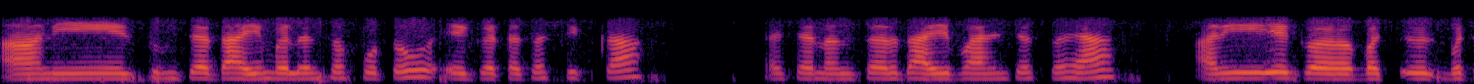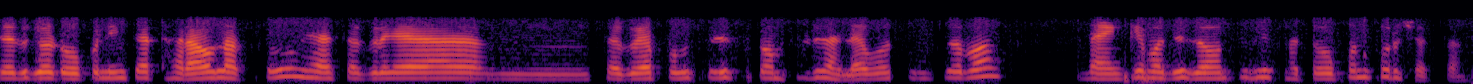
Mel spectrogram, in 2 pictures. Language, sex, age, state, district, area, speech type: Marathi, female, 30-45, Maharashtra, Akola, urban, conversation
